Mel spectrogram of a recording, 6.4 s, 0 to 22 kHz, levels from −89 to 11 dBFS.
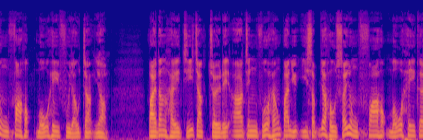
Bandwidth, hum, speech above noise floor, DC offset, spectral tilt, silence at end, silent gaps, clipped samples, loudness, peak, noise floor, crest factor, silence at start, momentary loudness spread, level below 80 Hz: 15.5 kHz; none; 31 dB; under 0.1%; -5.5 dB/octave; 0 s; none; under 0.1%; -21 LUFS; -2 dBFS; -51 dBFS; 20 dB; 0 s; 4 LU; -40 dBFS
